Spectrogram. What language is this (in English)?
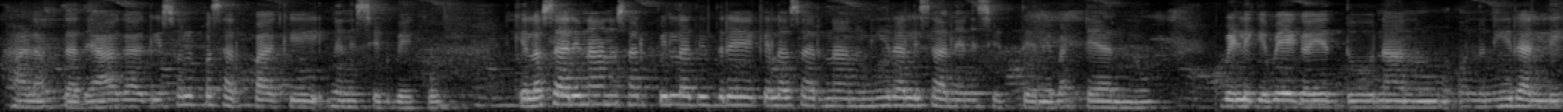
Kannada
